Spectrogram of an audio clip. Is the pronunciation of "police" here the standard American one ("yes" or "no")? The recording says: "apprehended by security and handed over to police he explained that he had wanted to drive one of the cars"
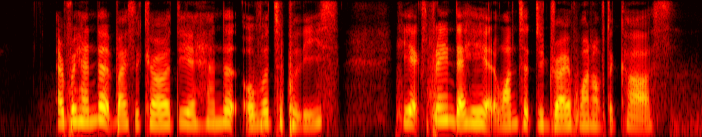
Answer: yes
